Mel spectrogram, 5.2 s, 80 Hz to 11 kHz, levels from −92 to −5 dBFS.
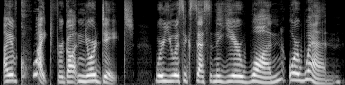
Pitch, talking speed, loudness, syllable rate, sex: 215 Hz, 185 wpm, -17 LUFS, 4.7 syllables/s, female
